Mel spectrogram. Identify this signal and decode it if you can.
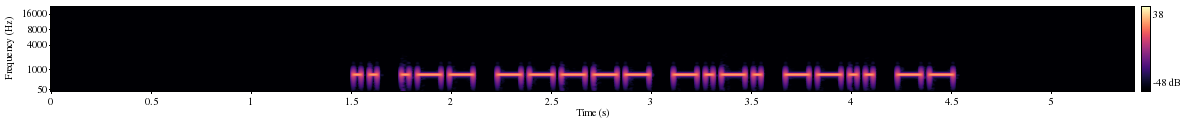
Morse code, heard as a keyed tone, about 30 wpm, 700 Hz. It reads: IW0CZM
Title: DXCC-100 Call Signs - 6 Characters - 30wpm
